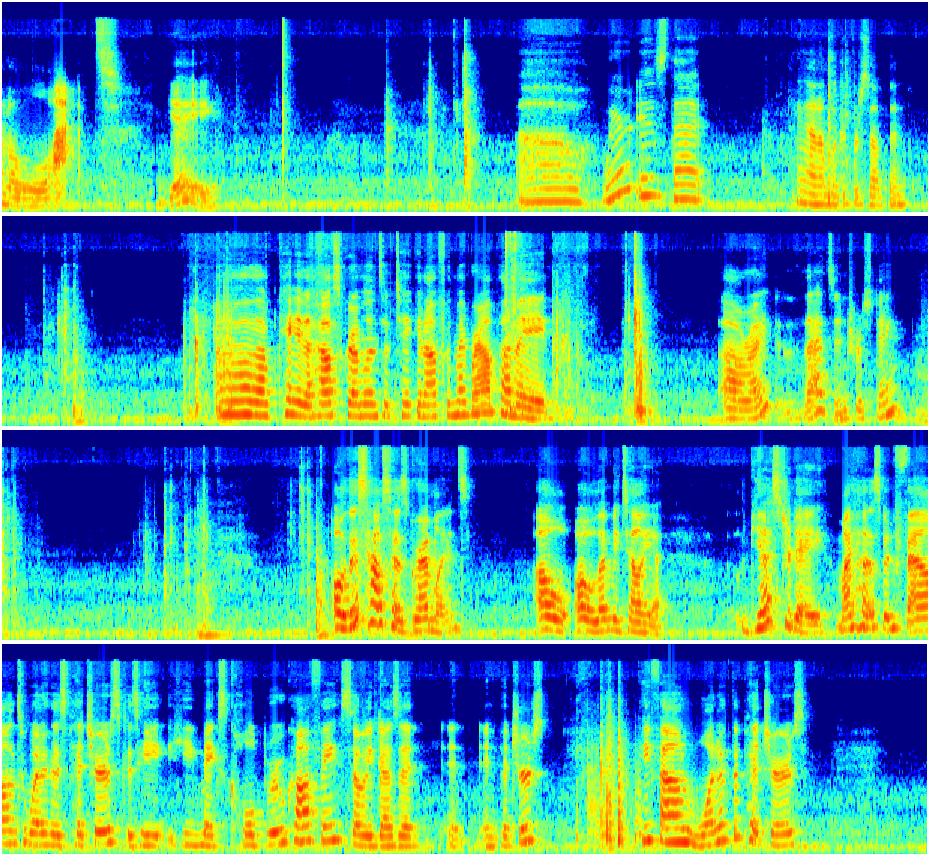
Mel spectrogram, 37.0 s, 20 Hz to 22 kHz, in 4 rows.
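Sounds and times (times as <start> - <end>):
steady low hum: 0.0 - 37.0.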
